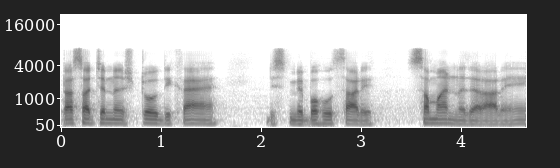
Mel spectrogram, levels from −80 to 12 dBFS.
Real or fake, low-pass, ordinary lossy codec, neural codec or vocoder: fake; 7.2 kHz; none; codec, 16 kHz, 0.3 kbps, FocalCodec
